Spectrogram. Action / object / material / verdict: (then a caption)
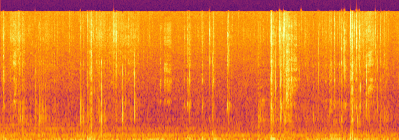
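scrape / bar soap carved with a knife blade / soap / none. A solid, dry purple bar of soap is held in the hand and carved with a utility knife blade, shaving off flakes. Short, dry scraping and crackling cuts repeat over a low, steady rumble, with a few sharper, brighter snaps standing out.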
